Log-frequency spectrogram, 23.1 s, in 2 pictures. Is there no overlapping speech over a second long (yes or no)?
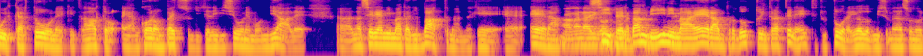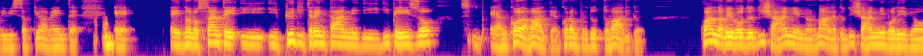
no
